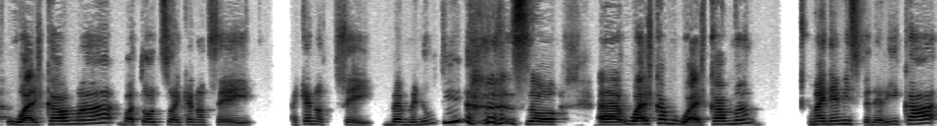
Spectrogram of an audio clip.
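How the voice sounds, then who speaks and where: A woman from Italy with an Italian accent, giving a presentation over a video call from her apartment, pausing often with filler sounds. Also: fairly high pitch, darkish tone. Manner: hesitant, many filler sounds.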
